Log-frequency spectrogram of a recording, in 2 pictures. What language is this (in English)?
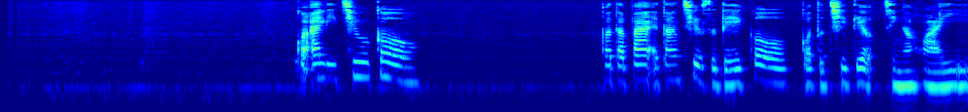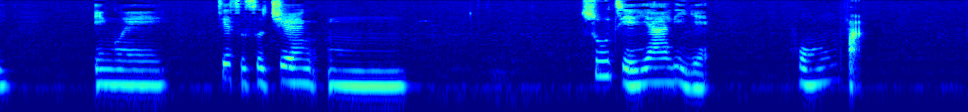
Pu-Xian Chinese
